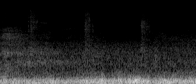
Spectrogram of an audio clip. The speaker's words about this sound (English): All right, I gotta wait till I get off this bridge. This is way too much wind. This is silly.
